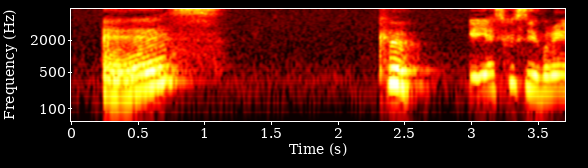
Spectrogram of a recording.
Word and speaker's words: est-ce que: de la conjonction que on le prononce en deux syllabes est-ce que et est-ce que c'est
